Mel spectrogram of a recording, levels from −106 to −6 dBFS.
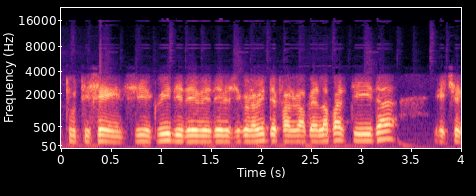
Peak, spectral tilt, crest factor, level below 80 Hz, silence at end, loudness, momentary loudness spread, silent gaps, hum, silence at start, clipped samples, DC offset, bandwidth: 0 dBFS; -8.5 dB/octave; 14 dB; -52 dBFS; 0 s; -15 LUFS; 8 LU; none; none; 0.05 s; under 0.1%; 0.1%; 3.9 kHz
